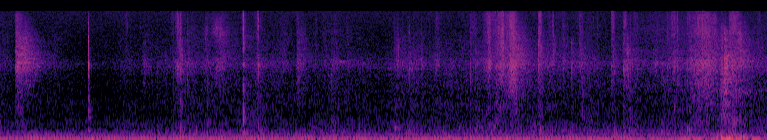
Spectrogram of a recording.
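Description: Bare feet shuffle and thump softly on a mat in a large echoing hall.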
